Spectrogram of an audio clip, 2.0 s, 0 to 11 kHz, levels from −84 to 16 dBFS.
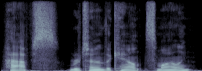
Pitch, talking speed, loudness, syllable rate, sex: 120 Hz, 150 wpm, -19 LUFS, 5.1 syllables/s, male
